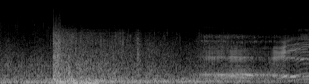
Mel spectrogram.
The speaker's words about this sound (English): The forest shakes as loud footsteps come closer.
